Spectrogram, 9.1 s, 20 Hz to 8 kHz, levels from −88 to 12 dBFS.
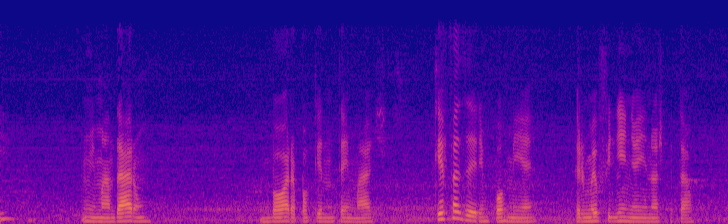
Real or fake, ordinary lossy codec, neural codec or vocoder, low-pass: real; AAC, 48 kbps; none; 7.2 kHz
